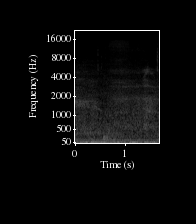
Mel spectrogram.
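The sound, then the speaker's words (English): A soft, steady ujjayi breath drawn through the nose during a downward dog yoga pose, with a faint oceanic hiss, quiet, with no talking. “Generate ujjayi breathing in through your nose and out through your nose.”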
